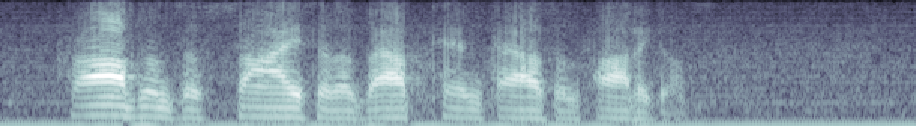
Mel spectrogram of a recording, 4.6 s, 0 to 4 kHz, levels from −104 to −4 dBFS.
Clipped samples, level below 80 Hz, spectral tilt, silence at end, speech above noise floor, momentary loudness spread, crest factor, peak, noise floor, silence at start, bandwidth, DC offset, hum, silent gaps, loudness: 0.4%; -42 dBFS; -9.5 dB/octave; 1.15 s; 26 dB; 17 LU; 16 dB; 0 dBFS; -40 dBFS; 0.35 s; 4 kHz; 2%; none; none; -15 LUFS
